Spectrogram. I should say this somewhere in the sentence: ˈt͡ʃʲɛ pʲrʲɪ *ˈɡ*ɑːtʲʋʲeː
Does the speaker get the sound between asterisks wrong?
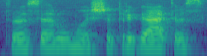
no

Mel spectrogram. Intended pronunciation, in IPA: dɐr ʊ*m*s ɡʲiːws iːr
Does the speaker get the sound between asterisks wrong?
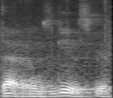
yes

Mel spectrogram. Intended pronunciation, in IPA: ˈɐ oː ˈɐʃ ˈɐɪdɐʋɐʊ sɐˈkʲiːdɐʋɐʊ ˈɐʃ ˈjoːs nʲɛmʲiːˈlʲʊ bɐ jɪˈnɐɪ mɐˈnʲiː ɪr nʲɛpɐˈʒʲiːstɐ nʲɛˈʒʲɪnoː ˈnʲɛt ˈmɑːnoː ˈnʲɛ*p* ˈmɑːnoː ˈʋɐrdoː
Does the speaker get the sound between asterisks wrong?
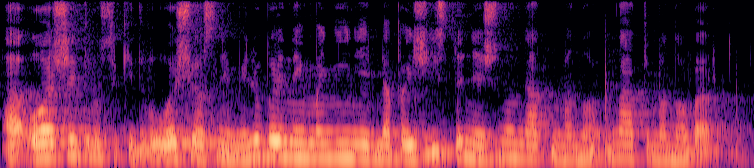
yes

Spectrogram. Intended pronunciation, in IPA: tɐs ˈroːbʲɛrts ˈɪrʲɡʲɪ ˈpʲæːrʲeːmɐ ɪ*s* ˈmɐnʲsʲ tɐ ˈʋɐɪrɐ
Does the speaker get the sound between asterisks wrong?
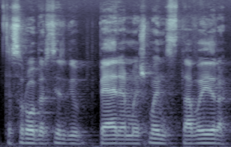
yes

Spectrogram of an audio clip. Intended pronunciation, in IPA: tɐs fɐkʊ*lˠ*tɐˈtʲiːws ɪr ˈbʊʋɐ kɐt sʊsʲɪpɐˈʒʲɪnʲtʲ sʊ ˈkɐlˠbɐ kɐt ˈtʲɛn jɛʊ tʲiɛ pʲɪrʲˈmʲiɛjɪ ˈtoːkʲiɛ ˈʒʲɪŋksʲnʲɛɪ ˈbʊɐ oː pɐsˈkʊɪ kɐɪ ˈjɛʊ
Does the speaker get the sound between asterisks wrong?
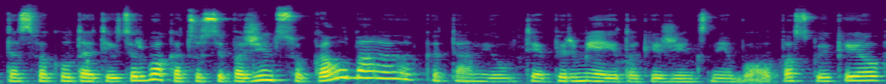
no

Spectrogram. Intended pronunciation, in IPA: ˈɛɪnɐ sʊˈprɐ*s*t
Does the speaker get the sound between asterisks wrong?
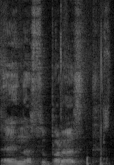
no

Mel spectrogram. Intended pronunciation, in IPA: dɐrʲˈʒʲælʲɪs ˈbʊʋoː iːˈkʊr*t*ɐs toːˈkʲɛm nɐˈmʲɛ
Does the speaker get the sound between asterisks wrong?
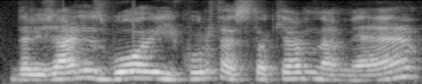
no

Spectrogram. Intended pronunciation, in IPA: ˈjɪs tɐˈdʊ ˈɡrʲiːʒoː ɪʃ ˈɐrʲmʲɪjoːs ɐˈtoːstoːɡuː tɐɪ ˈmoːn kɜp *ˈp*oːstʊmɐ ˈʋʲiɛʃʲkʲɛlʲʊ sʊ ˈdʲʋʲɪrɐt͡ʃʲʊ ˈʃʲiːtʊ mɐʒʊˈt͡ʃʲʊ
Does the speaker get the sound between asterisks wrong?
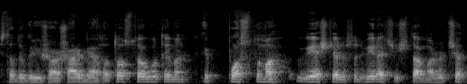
no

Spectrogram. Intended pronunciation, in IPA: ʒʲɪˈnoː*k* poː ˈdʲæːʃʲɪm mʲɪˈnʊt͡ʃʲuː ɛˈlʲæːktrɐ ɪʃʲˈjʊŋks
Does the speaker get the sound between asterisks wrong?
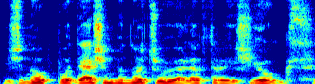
no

